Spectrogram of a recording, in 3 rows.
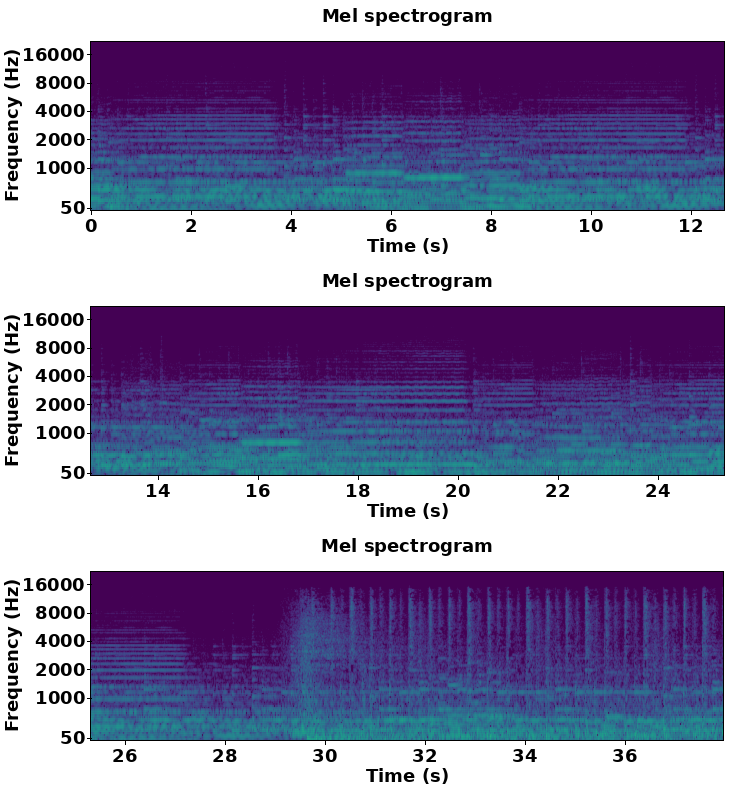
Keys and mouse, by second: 8.3 shift+r, 11.5 i, 16.5 i, 21.2 i, 26.2 shift+middle click, 27.8 ctrl+r, 31.5 ctrl+b.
